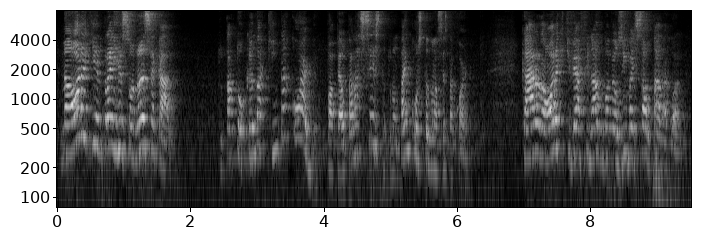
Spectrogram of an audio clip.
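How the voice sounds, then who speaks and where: A man teaching a casual music lesson, animated and chatty, often checking in with his listeners. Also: very high voice, quick pace. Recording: roomy echo from a distant mic.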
